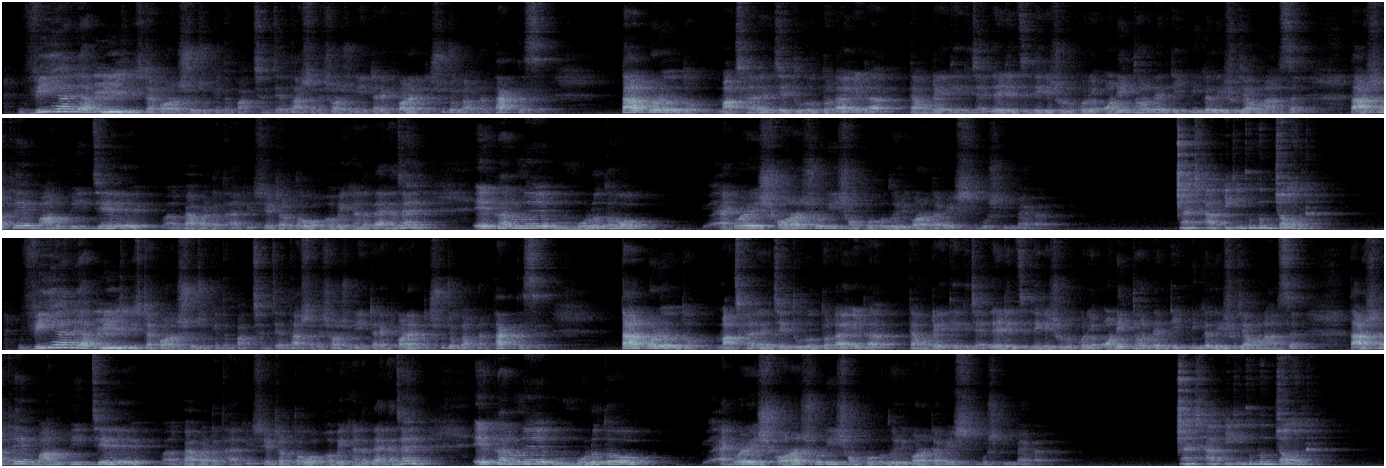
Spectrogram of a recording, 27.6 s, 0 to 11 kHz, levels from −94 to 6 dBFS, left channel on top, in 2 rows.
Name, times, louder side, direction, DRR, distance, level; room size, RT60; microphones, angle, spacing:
voice 1, 0.2-5.4 6.2-20.2 20.9-24.1, right 1 dB, 65° right, -3 dB, 1.8 m, -34 dB
voice 2, 0.9-1.2 25.6-26.9, left 1 dB, 35° left, -6 dB, 2.2 m, -29 dB
5.4 x 4.9 x 3.9 m, 0.74 s
head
